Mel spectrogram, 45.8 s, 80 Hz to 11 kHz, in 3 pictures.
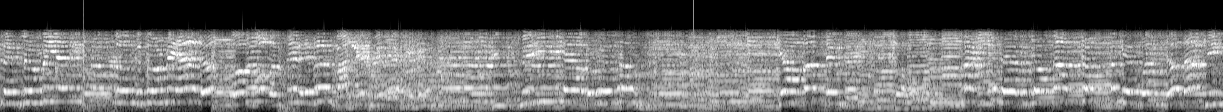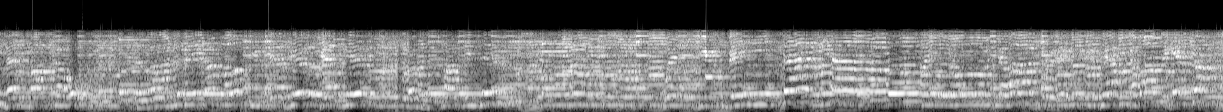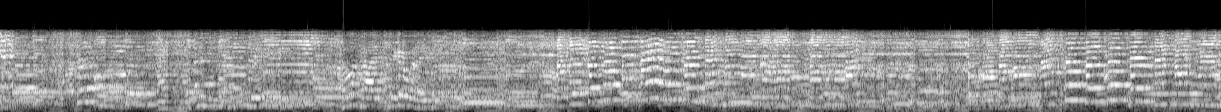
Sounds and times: Jazz: 0:00.0 - 0:45.8.

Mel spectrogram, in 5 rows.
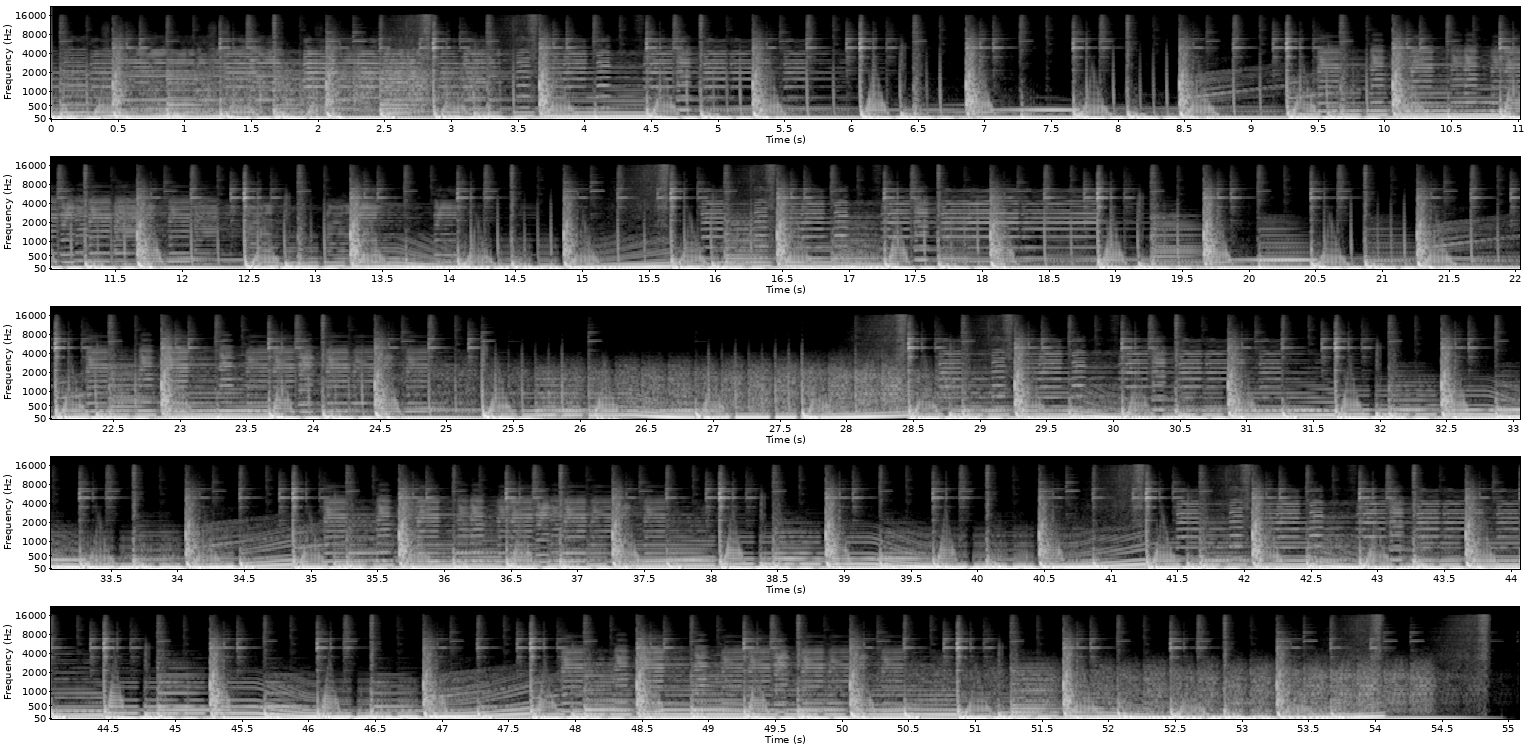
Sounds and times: Drum machine: 0:00.0 - 0:55.0.

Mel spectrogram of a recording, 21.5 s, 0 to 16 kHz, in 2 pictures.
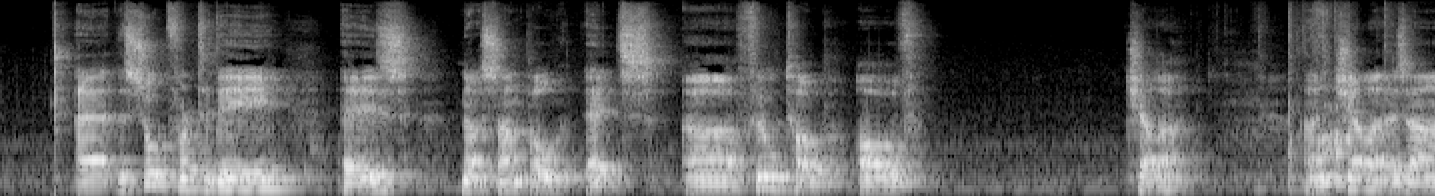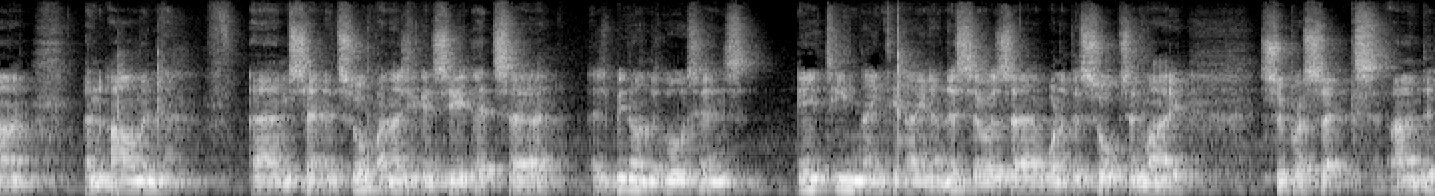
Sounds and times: Speech: 0:00.4 - 0:07.1, 0:08.4 - 0:09.1, 0:09.7 - 0:21.5.

